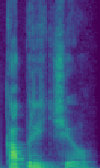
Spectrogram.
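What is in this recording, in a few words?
"kapriççio", Azerbaijani; Orfoqrafiya Lüğəti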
